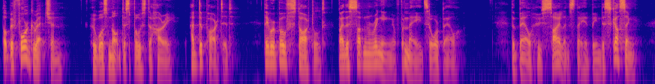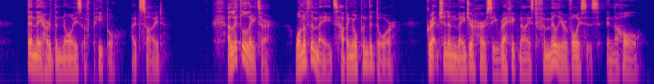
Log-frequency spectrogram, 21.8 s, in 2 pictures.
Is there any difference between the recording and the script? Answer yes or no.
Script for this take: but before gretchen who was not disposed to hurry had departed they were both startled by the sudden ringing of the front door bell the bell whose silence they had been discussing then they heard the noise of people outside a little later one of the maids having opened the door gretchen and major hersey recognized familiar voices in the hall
yes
